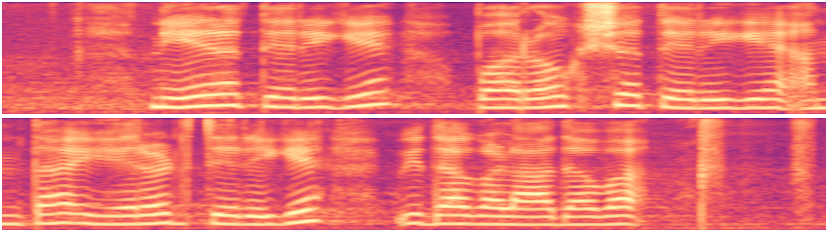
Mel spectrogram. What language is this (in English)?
Kannada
